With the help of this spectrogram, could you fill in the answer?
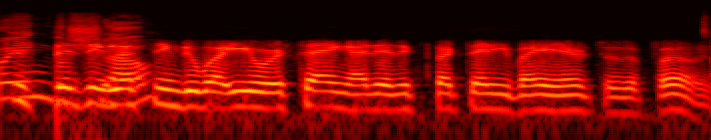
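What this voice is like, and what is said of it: East Coast accent. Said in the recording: “I hear an accent. ... From the East Coast”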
